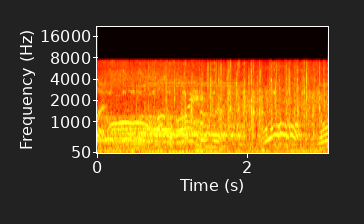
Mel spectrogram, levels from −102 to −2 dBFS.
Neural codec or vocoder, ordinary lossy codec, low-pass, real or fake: none; none; 7.2 kHz; real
